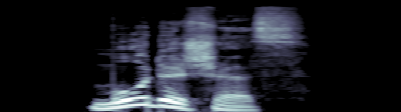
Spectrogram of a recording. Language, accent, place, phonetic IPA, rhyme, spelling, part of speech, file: German, Germany, Berlin, [ˈmoːdɪʃəs], -oːdɪʃəs, modisches, adjective, De-modisches.ogg
- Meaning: strong/mixed nominative/accusative neuter singular of modisch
